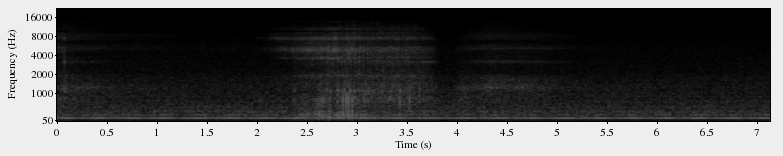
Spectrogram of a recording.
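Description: A single raspy, fluttering snore on the in-breath over a steady low room hum; ordinary snoring.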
